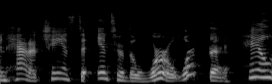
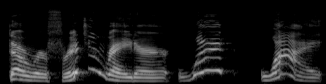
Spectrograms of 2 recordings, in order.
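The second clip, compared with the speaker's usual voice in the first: incredulous. Real, not acted. Disbelief at the killer's answer.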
